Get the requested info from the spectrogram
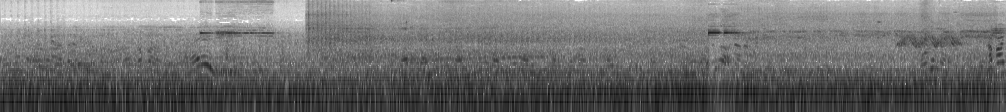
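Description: Busy street ambience: a steady low rumble of passing traffic, with indistinct voices of a crowd standing around.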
